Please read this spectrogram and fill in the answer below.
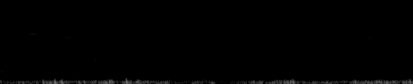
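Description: Near silence outdoors: a faint low rumble with soft, irregular low knocks, and a few faint, brief high chirps.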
